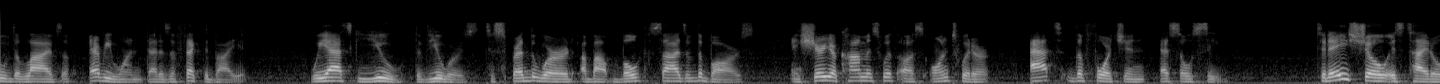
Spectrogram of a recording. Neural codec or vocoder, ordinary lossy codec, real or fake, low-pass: none; Opus, 16 kbps; real; 7.2 kHz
